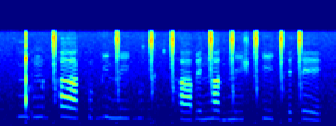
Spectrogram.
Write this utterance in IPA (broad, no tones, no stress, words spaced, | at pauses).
ŋ͡ǃṵlŋʷidǀʰaː k͡puɡ͡bi ŋ͡ǀiːɡ͡buɡ͡ǀḭkʷ ǀʰaːɓeŋ͡ǀad ŋ͡ǀiːʃǀʰiː ǀʰeǀe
